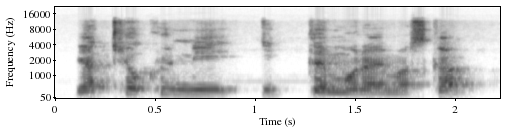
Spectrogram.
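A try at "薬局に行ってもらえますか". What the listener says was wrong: Good. Yes.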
